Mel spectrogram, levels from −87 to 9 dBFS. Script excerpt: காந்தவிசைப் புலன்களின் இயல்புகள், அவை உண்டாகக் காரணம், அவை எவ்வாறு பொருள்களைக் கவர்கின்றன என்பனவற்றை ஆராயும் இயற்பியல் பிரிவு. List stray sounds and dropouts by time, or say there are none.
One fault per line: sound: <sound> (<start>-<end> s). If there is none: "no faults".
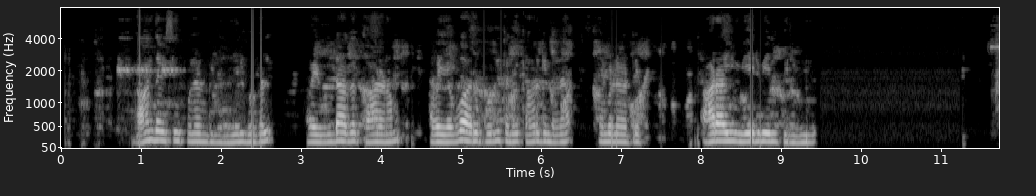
no faults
